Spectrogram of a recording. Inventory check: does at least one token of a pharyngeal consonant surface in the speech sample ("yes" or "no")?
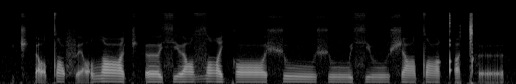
no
